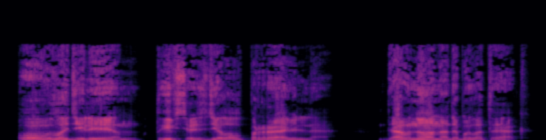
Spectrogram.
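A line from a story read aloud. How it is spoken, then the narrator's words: Roaring laugh with grunts. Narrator (Russian): Смеясь и кряхтя, взревел Когтеклык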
